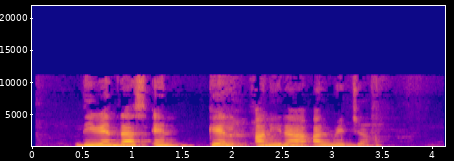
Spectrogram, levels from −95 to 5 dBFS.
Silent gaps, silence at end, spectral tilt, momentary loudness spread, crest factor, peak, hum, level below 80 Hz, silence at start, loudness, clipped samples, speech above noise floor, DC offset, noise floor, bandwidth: none; 0.65 s; -3.5 dB/octave; 17 LU; 18 dB; -4 dBFS; none; -62 dBFS; 0.45 s; -20 LUFS; under 0.1%; 39 dB; under 0.1%; -60 dBFS; 11.5 kHz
